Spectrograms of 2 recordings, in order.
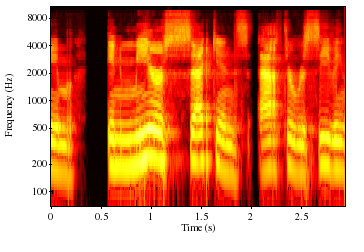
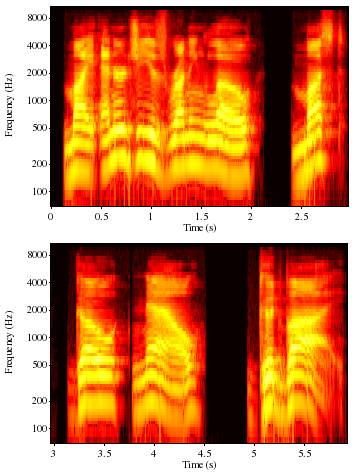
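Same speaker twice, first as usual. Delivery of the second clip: deliberate, very slow, drawn-out delivery. Narrator reads a man's last words as he gets to his feet; very slow. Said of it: "said very slowly".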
